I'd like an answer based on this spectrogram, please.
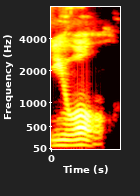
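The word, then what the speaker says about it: jól: The term Yule originates from the Old Norse Yule, j o l, pronounced Yule, y u o l, which is documented as one of the oldest winter solstice festivals in northern Europe.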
